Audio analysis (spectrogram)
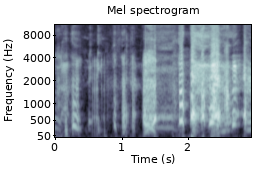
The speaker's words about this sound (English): What don't make me laugh then, because when you make me laugh, you make me cough.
